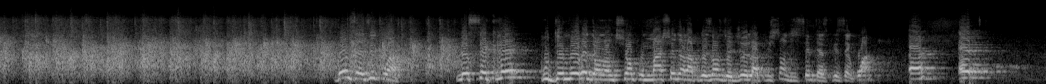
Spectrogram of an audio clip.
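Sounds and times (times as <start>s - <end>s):
congregation applauding during a church service: 0.0s - 5.0s
speech: 3.4s - 9.8s.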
